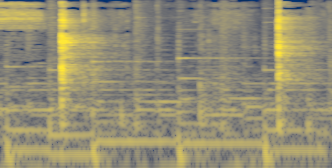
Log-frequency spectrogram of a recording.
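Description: A metal tablespoon stirring raw chicken pieces in a stainless steel bowl, with one sharp clink against the bowl about half a second in. Background music plays underneath.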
